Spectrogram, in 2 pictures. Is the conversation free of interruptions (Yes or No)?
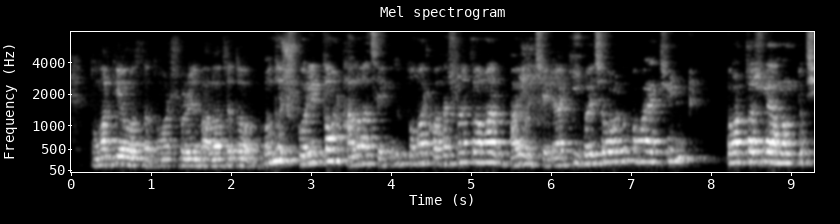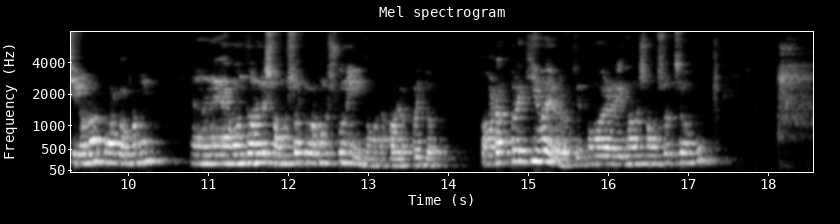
Yes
